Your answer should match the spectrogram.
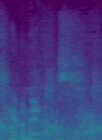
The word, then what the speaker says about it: Jimenez: And even though his name starts with a G, it is pronounced Jimenez.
